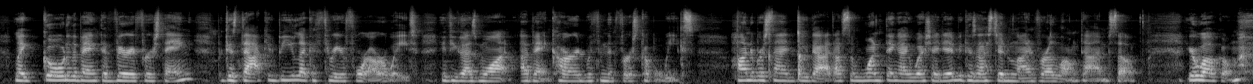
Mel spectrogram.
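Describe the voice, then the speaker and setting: The speaker talks at a fairly quick pace in a Canadian accent, with monotone, flat intonation. Noticeable background noise is present. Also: woman, fairly low pitch for a woman. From Canada. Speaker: medical student vlogger. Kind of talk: casual vlog advice. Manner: fast.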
